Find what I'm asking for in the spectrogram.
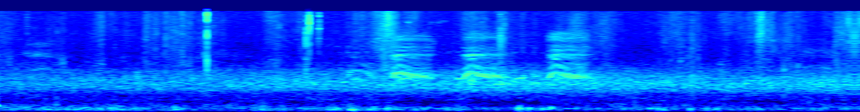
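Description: Several crows caw in a short burst of calls from a fruit orchard, fairly distant and faint over a steady outdoor hiss, with a few soft thuds nearby.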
